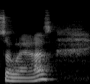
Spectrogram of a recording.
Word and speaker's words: psoas: psoas muscle this allows muscle obviously pronounced so as is the deepest muscle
